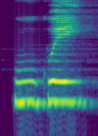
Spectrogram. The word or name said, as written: wugui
